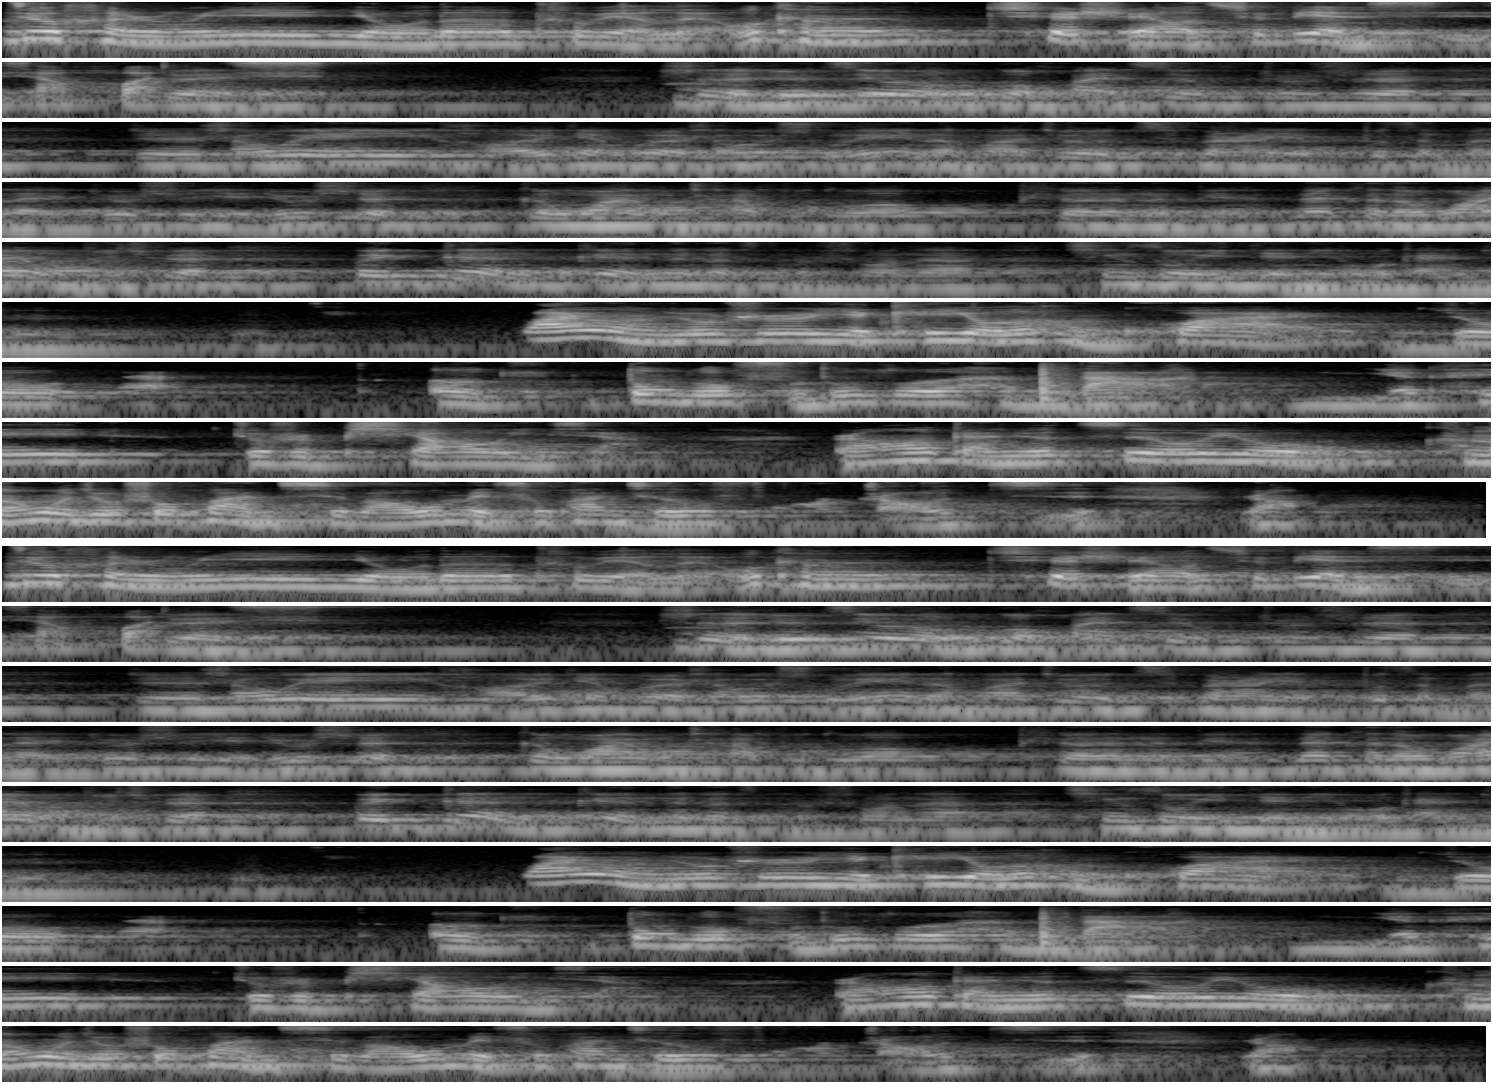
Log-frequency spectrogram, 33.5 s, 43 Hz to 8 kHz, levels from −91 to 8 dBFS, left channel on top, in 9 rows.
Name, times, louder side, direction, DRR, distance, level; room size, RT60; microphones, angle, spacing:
voice 1, 0.0-4.1 5.4-5.5 19.9-22.8 23.4-26.4 26.6-27.6 28.1-33.0, left 3 dB, 40° left, 1.1 m, -27 dB
voice 2, 5.4-7.5 7.8-18.8 19.2-19.3 22.1-22.3 24.9-25.1 31.3-31.4, equal, 5° right, 3.8 m, -34 dB
28.5 x 18.0 x 9.5 m
head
